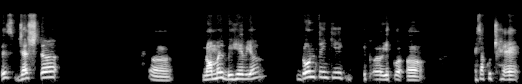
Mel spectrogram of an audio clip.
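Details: Speech of a person who stammers, hosting a series on people who stammer; stuttering.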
